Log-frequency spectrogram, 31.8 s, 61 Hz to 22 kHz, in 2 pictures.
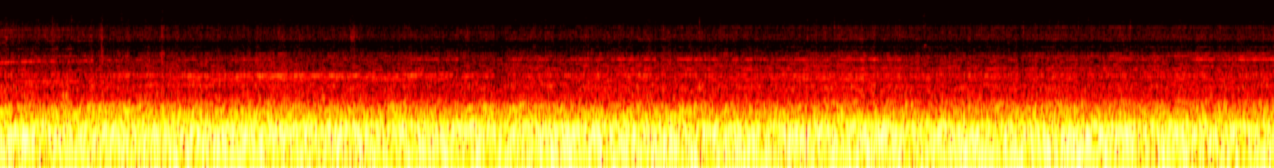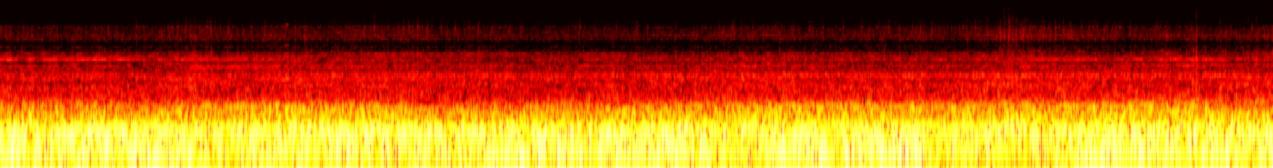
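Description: Airbus A320-214's CFM56 jet engines running at low taxi thrust, heard inside the cabin over the wing: a loud, steady low drone with a faint whine above it that does not change.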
